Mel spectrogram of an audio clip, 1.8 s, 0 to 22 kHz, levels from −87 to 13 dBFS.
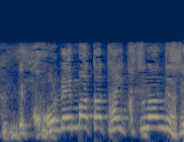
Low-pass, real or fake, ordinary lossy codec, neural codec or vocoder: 7.2 kHz; real; none; none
